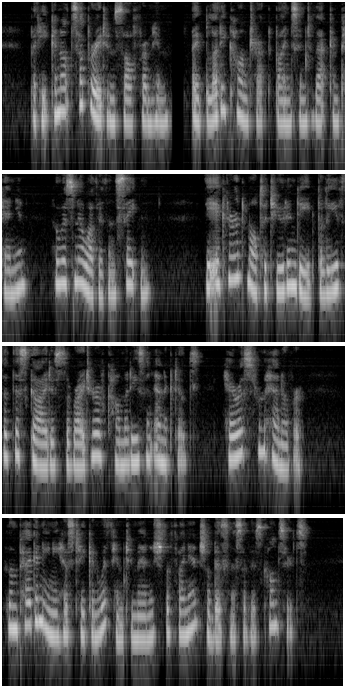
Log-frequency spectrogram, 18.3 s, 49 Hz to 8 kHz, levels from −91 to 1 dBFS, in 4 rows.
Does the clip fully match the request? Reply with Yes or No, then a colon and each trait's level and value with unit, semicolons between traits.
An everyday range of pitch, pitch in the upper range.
Yes: average, 4.2 semitones; high, 240 Hz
